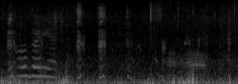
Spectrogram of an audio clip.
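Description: Geese and ducks honk and quack outdoors on a cool, windy afternoon, with a drawn-out honk near the start and another later, mixed with a voice and wind noise.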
